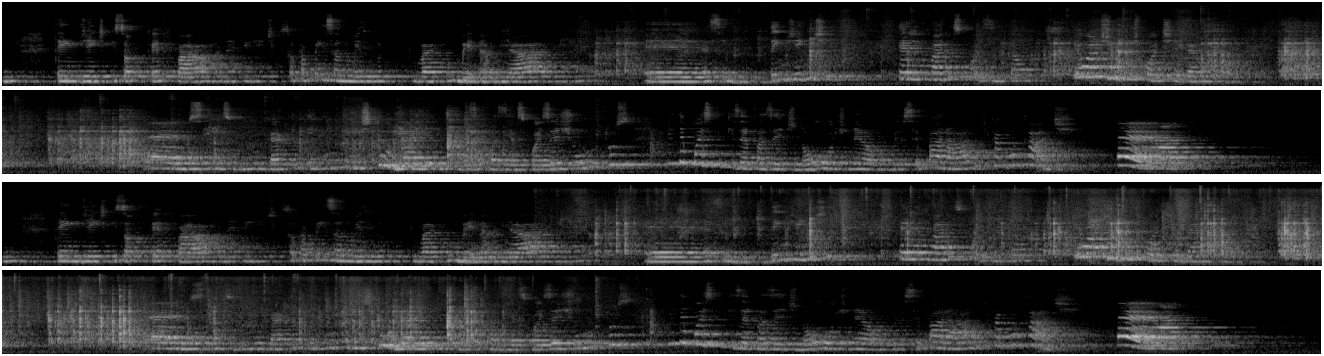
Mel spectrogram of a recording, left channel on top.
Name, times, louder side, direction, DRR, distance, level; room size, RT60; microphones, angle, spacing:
voice 1, 0.0-3.8 4.1-8.3 9.0-12.3 15.0-23.9, left 1 dB, 55° left, 0 dB, 2.2 m, -34 dB
sound 1, 5.3-19.7, right 5 dB, 70° right, 0.9 m, -36 dB
voice 2, 14.6-15.4 24.3-24.9, right 1 dB, ahead, -2 dB, 1.5 m, -26 dB
14.0 x 8.2 x 2.3 m, 2.2 s
head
